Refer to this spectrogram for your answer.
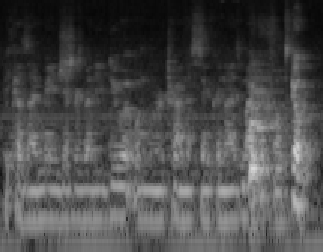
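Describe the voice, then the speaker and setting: A man's voice: on the low side, monotone, rapid-fire, echoey room, far from the mic, very noisy. A man co-hosting a travel vlog, joking wryly about himself in casual off-the-cuff talk. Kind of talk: casual behind-the-scenes chat.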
